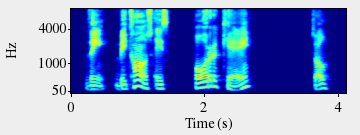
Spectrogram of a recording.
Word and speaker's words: porque: accent on the E, porque, then that means because. And there is a tiny little bit of a difference on how you pronounce them. The question one is ¿por qué? The because is porque.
